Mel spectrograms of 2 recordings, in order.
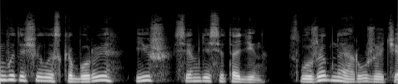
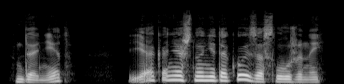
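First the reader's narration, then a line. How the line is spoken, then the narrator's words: Sarcastic. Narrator (Russian): ехидно произнес Кир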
